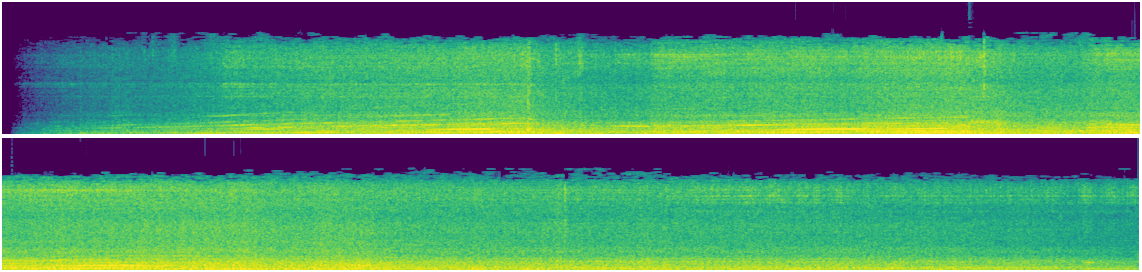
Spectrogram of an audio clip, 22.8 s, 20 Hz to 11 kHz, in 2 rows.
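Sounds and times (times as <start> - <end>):
Corvette driving: 0.2 - 22.7.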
